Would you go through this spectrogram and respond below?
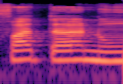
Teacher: அந்த ஃபங்கிறது உதடெழுத்து, தங்கிறது தரஃபுல் லிசானு, அடுத்தது நூனும் தரஃபுல் லிசான் தான். · ஃப ஃபத்ஹா ஃப, த ஃபத்ஹா த, ஃபத, நூன் தமா, வாவ் சுக்கூன், நூ, 2 அலிஃப் நீட்டணும்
